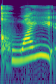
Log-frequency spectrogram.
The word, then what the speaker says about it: kawaii: the Japanese concept of kawaii now non-japanese people often pronounce it as Kawai but the true Japanese pronunciation is closer to our pronunciation of Hawaii so Kawaii I'm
